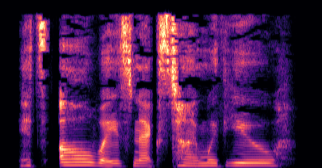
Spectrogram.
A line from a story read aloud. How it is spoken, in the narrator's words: sighed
